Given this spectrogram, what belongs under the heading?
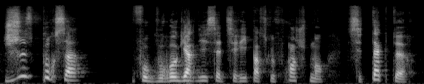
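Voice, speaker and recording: A man's voice: on the high side, normal speed. A Basque man co-hosting a casual podcast chat, joking and cutting in often. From Basque Country. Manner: joking, animated, cuts in often. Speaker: podcast co-host.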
